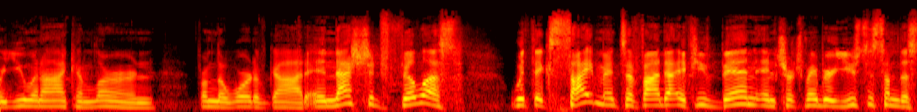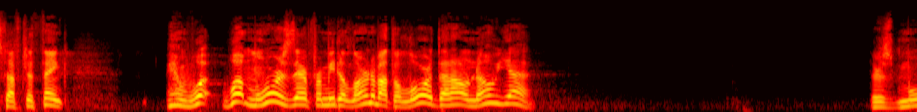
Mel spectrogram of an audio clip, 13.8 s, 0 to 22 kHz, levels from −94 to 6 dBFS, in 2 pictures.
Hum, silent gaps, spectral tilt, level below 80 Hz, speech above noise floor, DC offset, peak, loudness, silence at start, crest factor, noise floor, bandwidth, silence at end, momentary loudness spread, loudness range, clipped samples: none; none; -3.5 dB/octave; -72 dBFS; 58 dB; under 0.1%; -12 dBFS; -30 LUFS; 0 s; 20 dB; -88 dBFS; 15.5 kHz; 0 s; 9 LU; 4 LU; under 0.1%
